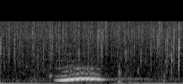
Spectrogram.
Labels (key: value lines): label: biophony
recorder: SoundTrap 300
